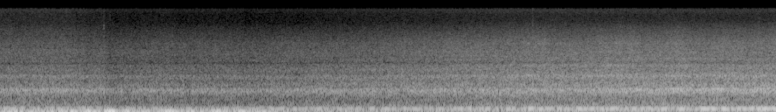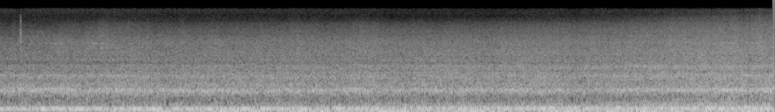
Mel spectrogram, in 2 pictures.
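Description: Diesel-electric freight locomotives approaching with a low, steady engine rumble that grows louder as the train draws near.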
